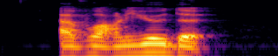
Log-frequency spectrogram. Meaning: have reason to
- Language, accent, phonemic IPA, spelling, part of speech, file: French, France, /a.vwaʁ ljø də/, avoir lieu de, verb, LL-Q150 (fra)-avoir lieu de.wav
